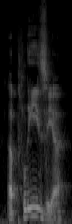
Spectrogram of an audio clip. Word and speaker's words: Aplysia: So, Michael, tell us, first of all, did I pronounce any of those words correctly in the study? – That sounded pretty good, but I'm not an expert on how to pronounce slug and or snail scientific names, so probably we should ask somebody else to make sure we have it right. – Aplysia.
